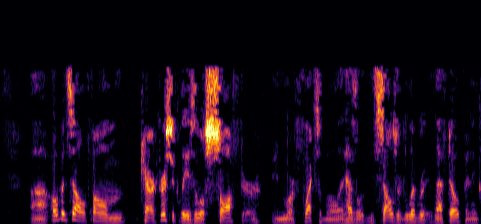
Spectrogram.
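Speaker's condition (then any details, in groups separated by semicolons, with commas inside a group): No condition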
